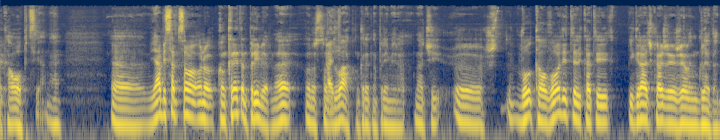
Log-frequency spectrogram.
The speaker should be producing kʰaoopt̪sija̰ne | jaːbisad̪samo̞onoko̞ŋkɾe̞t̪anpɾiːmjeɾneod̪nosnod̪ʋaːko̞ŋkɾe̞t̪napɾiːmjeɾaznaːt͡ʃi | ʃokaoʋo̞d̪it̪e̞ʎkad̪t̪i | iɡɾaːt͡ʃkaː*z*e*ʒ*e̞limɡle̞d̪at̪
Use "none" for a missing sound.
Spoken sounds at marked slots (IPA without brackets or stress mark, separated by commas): ʒ, ʒ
